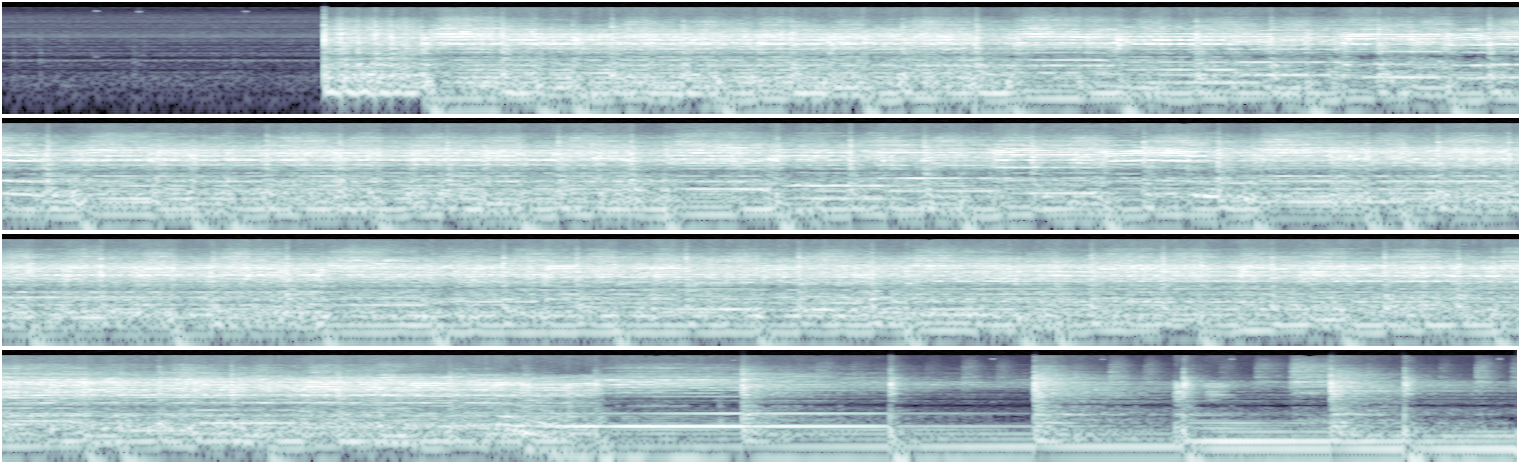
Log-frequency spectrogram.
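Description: Playback of a rock band's unfinished instrumental mix, with no vocals yet, over studio monitors: guitar, bass and drums come in suddenly after about a second and a half of quiet and play on loud, then thin out to a sparser part with long bass notes near the end.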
